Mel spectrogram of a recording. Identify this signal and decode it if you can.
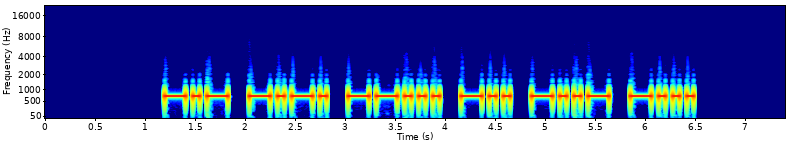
Morse code, heard as a keyed tone, about 17 wpm, 700 Hz. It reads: KC7DXB
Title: USA Call Signs - 4x Character Spacing - 17wpm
